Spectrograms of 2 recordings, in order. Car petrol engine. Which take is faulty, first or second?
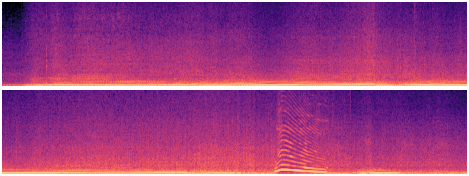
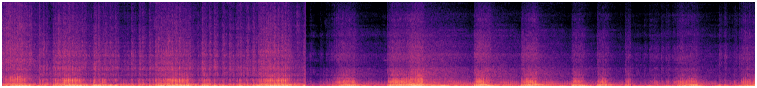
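second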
